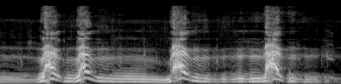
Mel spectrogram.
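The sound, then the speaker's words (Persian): A loyal household dog sitting outside a stable barks four times in an uneven rhythm, the barks loud, tonal and fairly low-pitched with harmonic ringing between them. “در همین وقت صدای سگ با وفای خونه که بیرون طویله نشسته بود بلند شد”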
